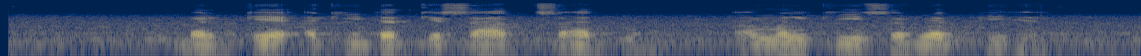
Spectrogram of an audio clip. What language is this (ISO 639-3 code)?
urd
